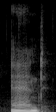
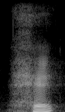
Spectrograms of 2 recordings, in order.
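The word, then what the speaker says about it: へ: and destination markers knee and a I know that this is hey but when it's used as a marker it is a okay this is another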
